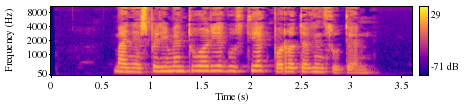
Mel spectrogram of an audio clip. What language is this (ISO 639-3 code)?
eus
